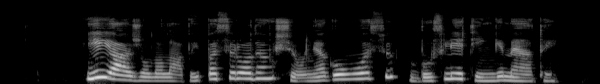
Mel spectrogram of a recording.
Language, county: Lithuanian, Vilnius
